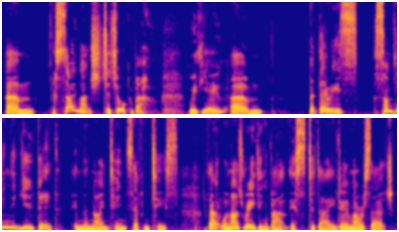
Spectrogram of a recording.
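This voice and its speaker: A woman hosts a radio interview at a medium pitch, prompting her guest with frequent encouraging remarks. Her voice sounds dry and close to the mic. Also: animated, a little slow, no room sound. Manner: warm encouraging interviewer, many affirming noises. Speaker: radio presenter.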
